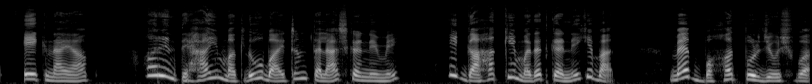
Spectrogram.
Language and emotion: Urdu, happy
